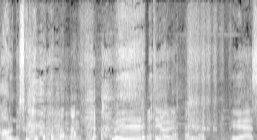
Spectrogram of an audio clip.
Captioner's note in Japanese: 笑い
